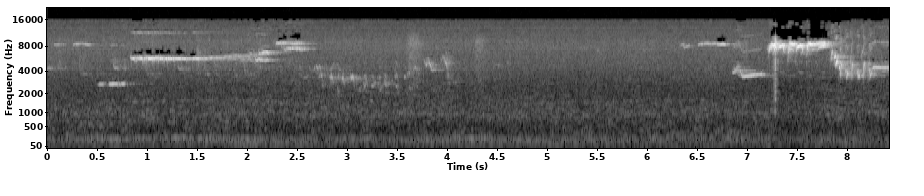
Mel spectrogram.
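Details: A robin singing from the same park tree for nearly five minutes: a high drawn-out whistle, descending warbled phrases, a pause, then a loud shrill closing phrase of sliding notes, with continuous low traffic rumble underneath.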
